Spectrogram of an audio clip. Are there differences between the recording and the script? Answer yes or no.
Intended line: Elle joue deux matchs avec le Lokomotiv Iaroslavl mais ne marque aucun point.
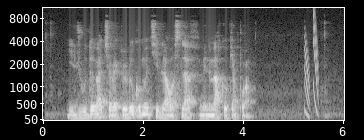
yes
